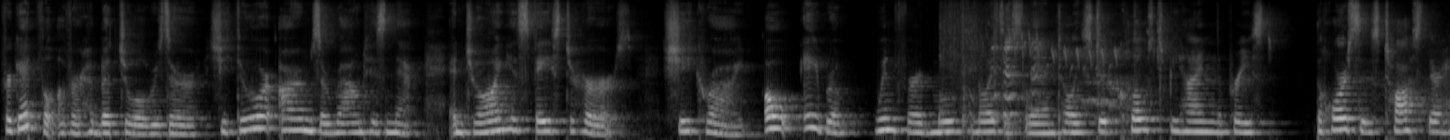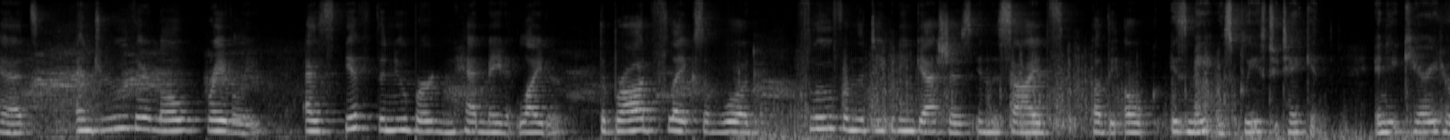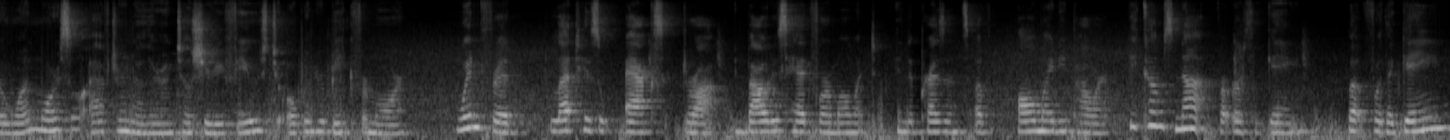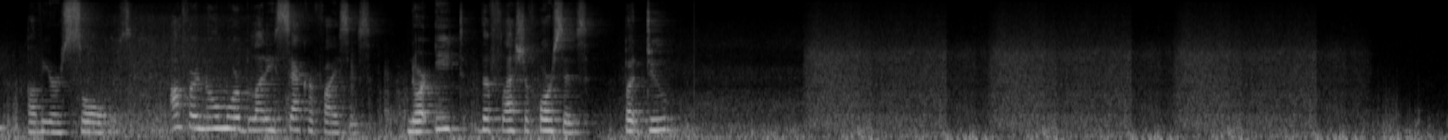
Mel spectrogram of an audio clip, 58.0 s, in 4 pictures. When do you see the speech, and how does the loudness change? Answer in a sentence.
The speech can be heard from 0.0 to 50.2 s, at a steady volume.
